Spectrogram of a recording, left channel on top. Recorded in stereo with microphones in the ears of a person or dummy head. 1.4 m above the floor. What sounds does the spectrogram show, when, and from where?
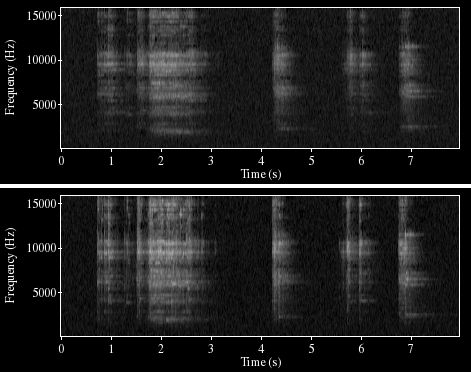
0.7 s keys jangling: 30° right (ahead or behind), 3 m; by 7.0 s 70° right (ahead or behind), 5 m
